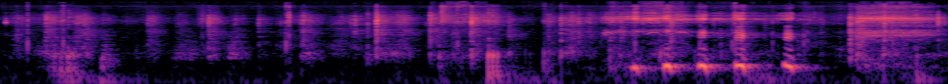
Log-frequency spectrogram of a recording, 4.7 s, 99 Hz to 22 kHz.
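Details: Sleeping dog that the owner says is snoring, found asleep on her return from work: rapid, short breath sounds about 160 a minute with faint room noise; panting.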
